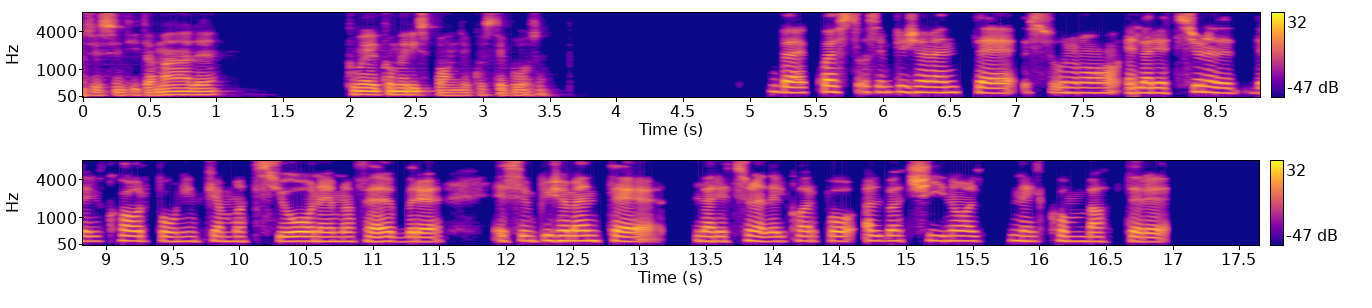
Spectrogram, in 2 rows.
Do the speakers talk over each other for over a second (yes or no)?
no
